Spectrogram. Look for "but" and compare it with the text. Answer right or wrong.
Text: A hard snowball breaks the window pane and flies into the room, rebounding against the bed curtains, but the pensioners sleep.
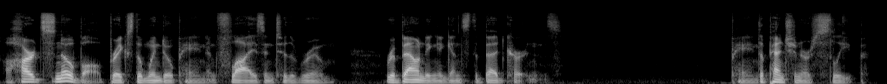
wrong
